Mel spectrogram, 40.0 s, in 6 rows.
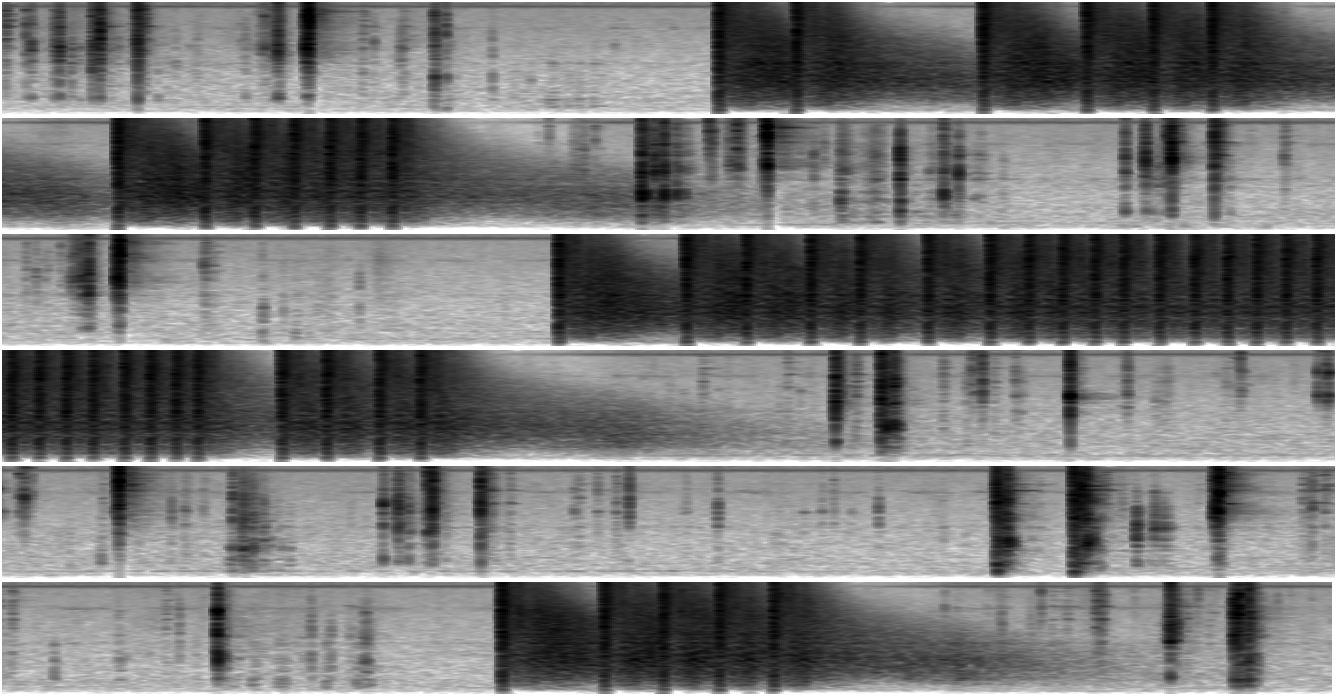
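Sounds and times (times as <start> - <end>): rifle handling clicks: 0.0 - 2.6, 8.9 - 11.6, 12.3 - 14.7, 22.2 - 31.2, 37.1 - 39.8
rifle gunshots: 3.6 - 10.5, 16.1 - 23.9, 35.8 - 39.0.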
